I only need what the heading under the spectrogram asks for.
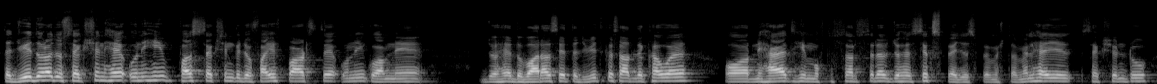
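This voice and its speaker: A man's voice: fairly high pitch, steady tone, brisk, darkish tone. A man with a Pakistani Urdu accent teaching a tajweed lesson, patiently asking questions and answering them himself. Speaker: Quran recitation teacher.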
